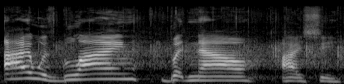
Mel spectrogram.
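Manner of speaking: loud, slow proclamation; preaching climax. Acted. Preacher proclaiming to the congregation, loud and slow. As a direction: proclaim it to the whole church.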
